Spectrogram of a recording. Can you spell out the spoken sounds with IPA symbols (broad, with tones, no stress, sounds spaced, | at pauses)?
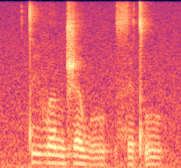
t i˦ β ə˦ n d͡ʒ ɛ˦˨ w u˨ | s ɪ˨ tʼ u˨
